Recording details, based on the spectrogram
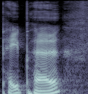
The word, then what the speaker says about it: PayPal: Und zwar sein früherer Kollege, mit dem er PayPal, oder wie es ja eigentlich richtig ausgesprochen wird, PayPal, gegründet hat, Peter Thiel. Mhm. Elon Musk hat mit Peter Thiel zusammen PayPal gegründet.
